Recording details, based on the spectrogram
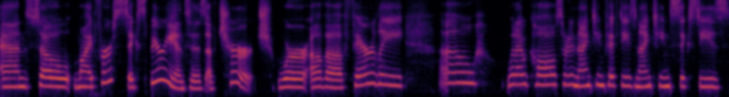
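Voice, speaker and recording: This woman has an American accent, high pitch and a bright, sharp tone with lively intonation. She talks at a very slow pace with very even loudness over a quiet background. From Baltimore, Maryland. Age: 60s. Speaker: author. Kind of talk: interview.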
